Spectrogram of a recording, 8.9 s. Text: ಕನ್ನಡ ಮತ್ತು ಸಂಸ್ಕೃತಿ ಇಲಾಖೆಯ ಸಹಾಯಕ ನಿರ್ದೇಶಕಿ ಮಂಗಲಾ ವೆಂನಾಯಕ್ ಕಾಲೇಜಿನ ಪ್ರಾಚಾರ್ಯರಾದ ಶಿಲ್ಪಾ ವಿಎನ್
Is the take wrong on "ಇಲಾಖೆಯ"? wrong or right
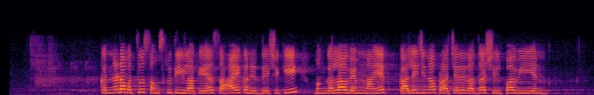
right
